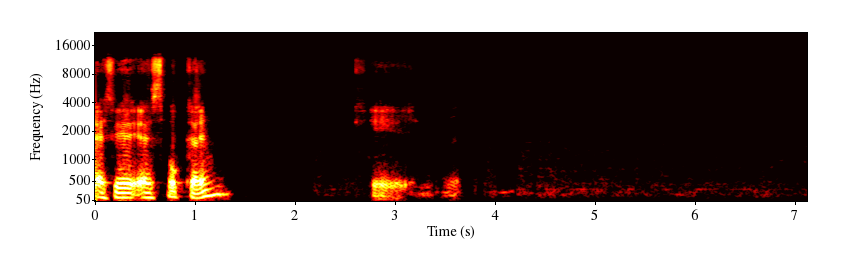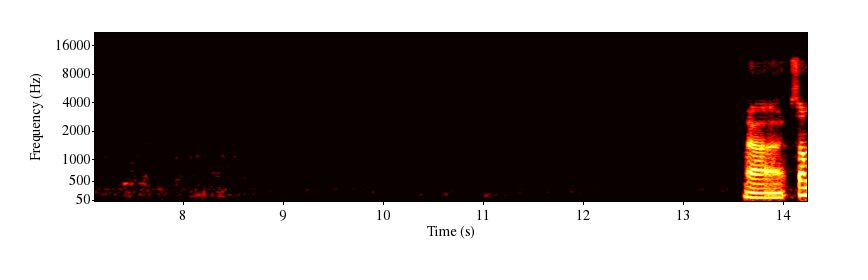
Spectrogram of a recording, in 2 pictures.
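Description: A man speaks calmly over an online call, in short bursts.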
